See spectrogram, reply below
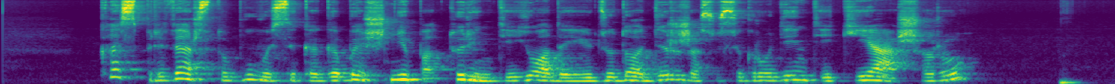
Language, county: Lithuanian, Klaipėda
